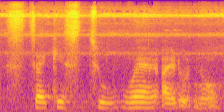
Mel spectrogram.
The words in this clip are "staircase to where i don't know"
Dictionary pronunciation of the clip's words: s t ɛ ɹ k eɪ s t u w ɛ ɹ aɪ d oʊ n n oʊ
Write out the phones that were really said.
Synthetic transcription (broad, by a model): s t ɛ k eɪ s t u w ɛ ɹ aɪ d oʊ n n oʊ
